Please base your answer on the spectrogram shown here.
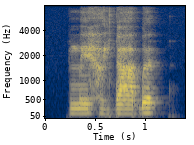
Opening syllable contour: rising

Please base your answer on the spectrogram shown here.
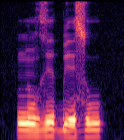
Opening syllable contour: low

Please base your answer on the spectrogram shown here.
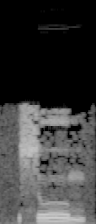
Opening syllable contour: falling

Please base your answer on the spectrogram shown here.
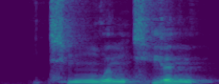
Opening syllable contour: rising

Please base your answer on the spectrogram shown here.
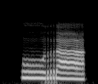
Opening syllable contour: low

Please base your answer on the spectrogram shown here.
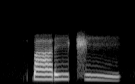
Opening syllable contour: high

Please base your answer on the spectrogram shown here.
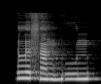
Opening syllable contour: falling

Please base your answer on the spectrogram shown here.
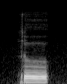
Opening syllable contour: low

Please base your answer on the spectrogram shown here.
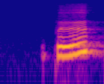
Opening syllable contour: rising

